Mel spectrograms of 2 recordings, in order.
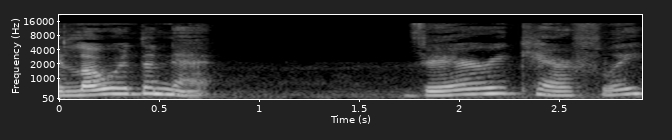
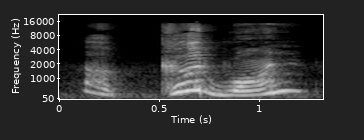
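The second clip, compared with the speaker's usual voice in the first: slow, loud, high disbelief; incredulous cry; 5 semitones higher, 6 dB louder than usual. Acted. Giant amazed that Sophie asks if it's good. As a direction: scoff at the question. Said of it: "he cried".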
